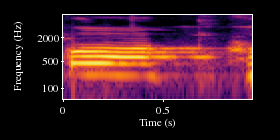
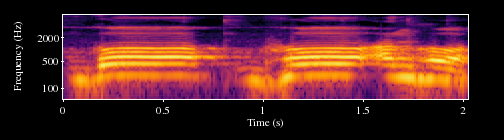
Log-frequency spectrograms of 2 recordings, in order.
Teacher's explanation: क ख में आपका इतना झंकार का ध्वनि उत्पन्न नहीं होता है जितना कि आपका ग घ अंघ में होता है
